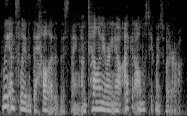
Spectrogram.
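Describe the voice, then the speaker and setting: A middle-aged woman co-hosts a relaxed camping live stream from inside a small insulated camper, chatting and laughing often. Her lowish voice is gravelly and husky with a fairly bright tone, and she speaks very fast. A fixed camera frames her and another person sitting on a bench.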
